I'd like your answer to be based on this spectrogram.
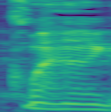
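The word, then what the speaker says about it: Coing: Aber er ist hugenottischer Abstammung. Also in Frankreich wäre er Coin gewesen.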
